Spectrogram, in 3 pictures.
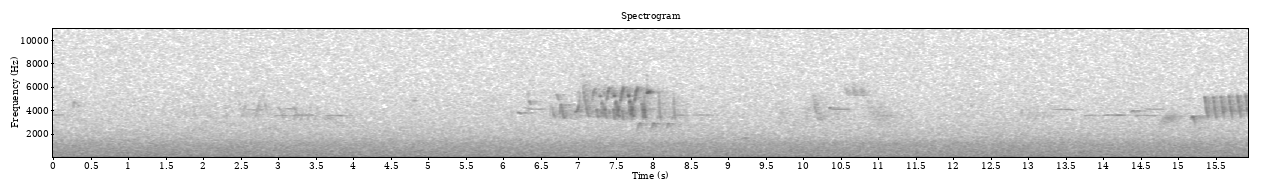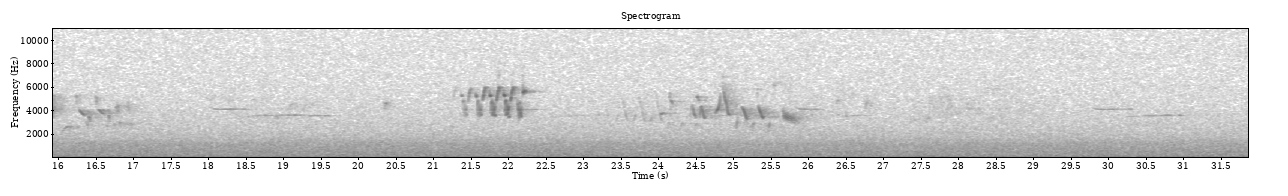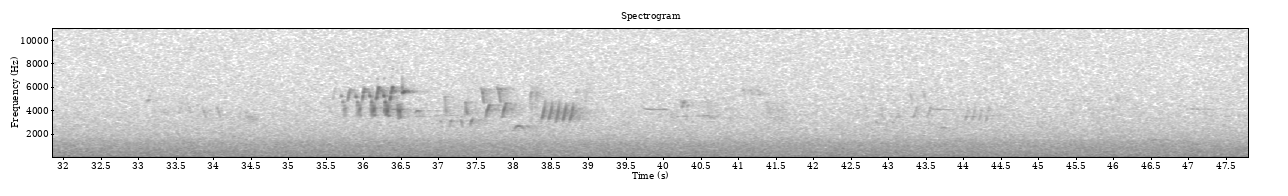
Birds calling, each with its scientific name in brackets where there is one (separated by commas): Fox Sparrow (Passerella iliaca), MacGillivray's Warbler (Geothlypis tolmiei), Mountain Chickadee (Poecile gambeli), Dusky Flycatcher (Empidonax oberholseri)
